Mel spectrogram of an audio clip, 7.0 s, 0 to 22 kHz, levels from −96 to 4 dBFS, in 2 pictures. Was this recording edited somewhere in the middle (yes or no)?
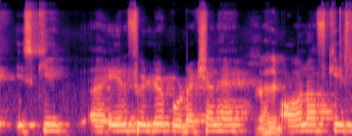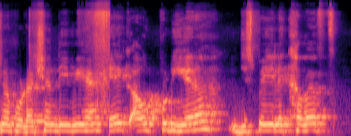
yes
